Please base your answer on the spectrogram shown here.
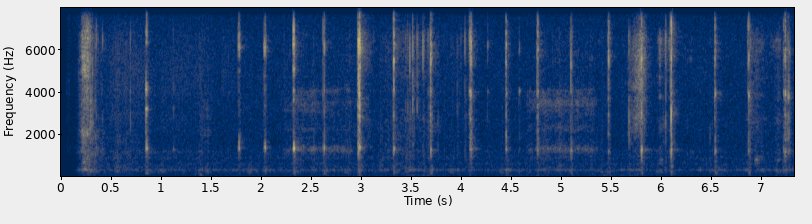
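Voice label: "na2", Mandarin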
